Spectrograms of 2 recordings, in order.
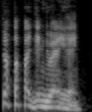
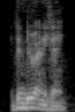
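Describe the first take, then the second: First: Laughing it off in disbelief. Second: Said in the usual way. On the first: Real, not acted. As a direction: say it through a laugh.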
